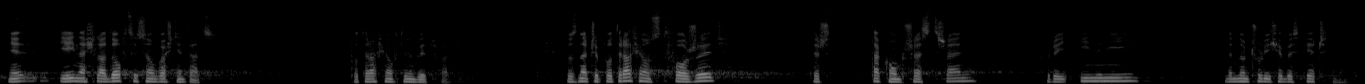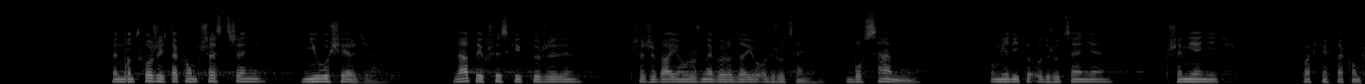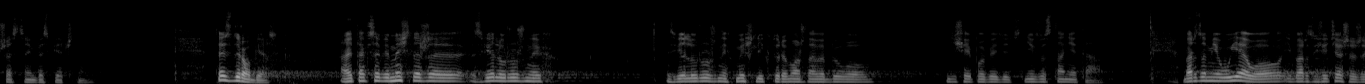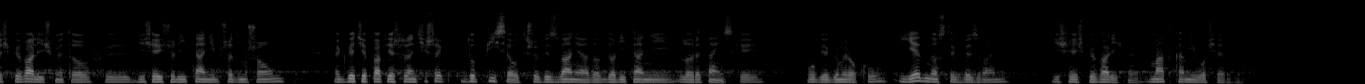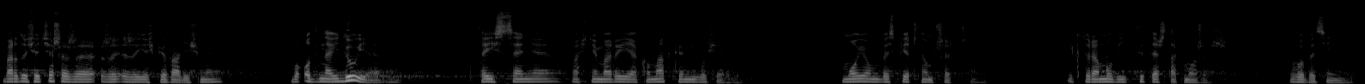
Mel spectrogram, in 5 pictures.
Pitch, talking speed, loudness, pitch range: 125 Hz, 120 wpm, -43 LUFS, 115-135 Hz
